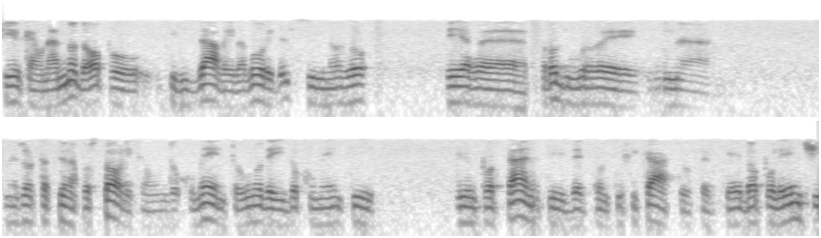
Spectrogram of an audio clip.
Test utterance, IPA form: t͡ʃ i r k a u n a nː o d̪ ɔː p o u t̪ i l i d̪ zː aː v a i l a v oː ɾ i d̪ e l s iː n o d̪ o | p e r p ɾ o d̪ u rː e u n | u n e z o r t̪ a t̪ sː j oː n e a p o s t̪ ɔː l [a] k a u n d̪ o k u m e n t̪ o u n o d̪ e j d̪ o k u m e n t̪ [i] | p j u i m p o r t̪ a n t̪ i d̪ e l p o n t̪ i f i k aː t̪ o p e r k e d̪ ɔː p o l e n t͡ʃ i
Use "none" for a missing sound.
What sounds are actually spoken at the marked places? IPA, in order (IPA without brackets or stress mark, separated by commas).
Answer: i, i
